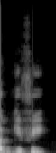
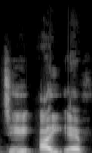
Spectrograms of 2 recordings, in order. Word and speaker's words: GIF: इस गिफी का इन्होंने जो प्रोनाउंस किया था उसका नाम रखा था JIF। मैं फिर से यहां पर बोल रहा हूं JIF, ठीक है। तो JIF रखा था, लेकिन इसको इन्होंने लोगों ने प्रोनाउंस किया क्या? GIF यानी जिसको गिफ आप फाइल कहते हैं।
